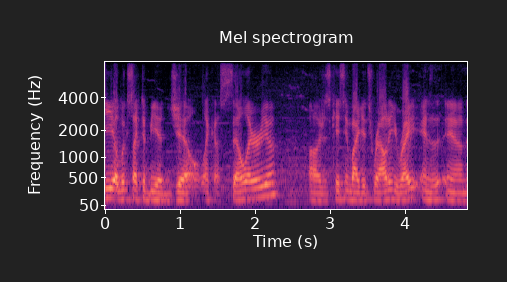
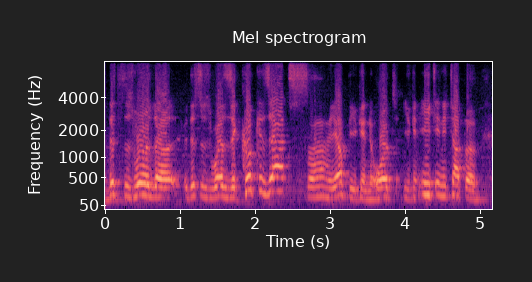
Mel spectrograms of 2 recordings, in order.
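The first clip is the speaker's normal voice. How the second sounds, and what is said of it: Put-on German accent. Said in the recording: “I kind of talked a little German accent there.”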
